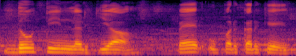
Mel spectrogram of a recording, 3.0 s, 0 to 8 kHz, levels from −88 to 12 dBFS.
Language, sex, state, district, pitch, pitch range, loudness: Hindi, male, Bihar, Patna, 135 Hz, 130-150 Hz, -17 LUFS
